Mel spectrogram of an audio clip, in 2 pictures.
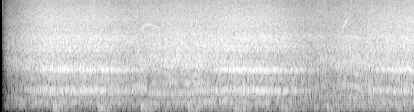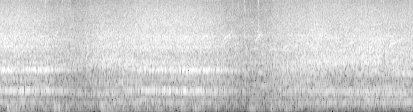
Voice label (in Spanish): futbol publicidad inicio encuentro; santa fe de la vera cruz; union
